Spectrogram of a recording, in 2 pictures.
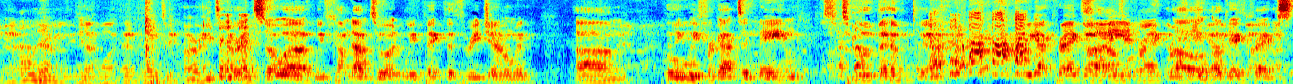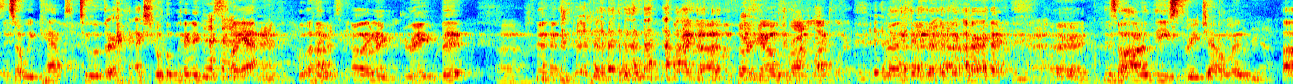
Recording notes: Podcasting in front of a live audience. "On the Scene" crowd reporter. Performed and recorded at Z's Bar and Restaurant in Grand Rapids, MI.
